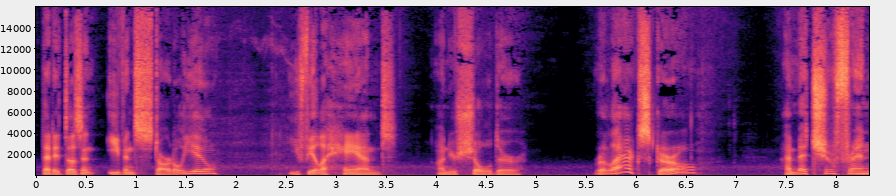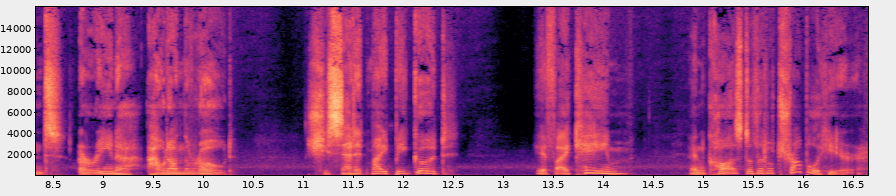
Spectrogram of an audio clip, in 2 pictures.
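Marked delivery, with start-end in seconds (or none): 5.6-16.6 lightly voiced mischievous rescuer; calm stranger. Invisible stranger reassures the tied-up girl, calm. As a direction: reassure the girl as an unseen newcomer. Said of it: "a calm hand. It's so gentle".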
